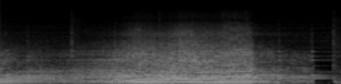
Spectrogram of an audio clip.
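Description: Ohvale minibike's small single-cylinder four-stroke engine revving as it passes close by, its pitch rising and falling, loudest in the middle and fading near the end.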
